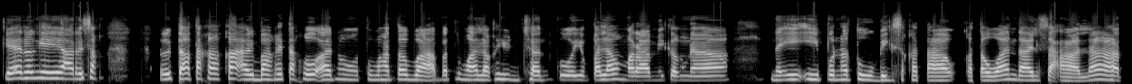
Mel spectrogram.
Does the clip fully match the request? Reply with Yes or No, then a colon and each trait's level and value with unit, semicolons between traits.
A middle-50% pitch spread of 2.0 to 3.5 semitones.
Yes: average, 2.9 semitones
